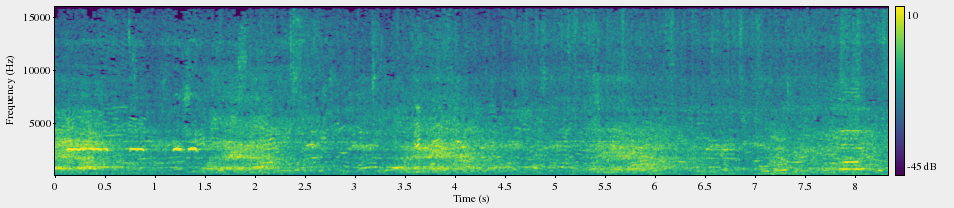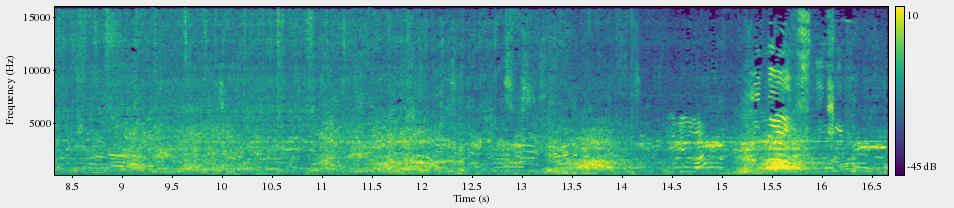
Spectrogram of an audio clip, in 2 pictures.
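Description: Young men shout excitedly close by.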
